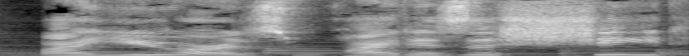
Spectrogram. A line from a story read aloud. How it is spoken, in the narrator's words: he exclaimed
